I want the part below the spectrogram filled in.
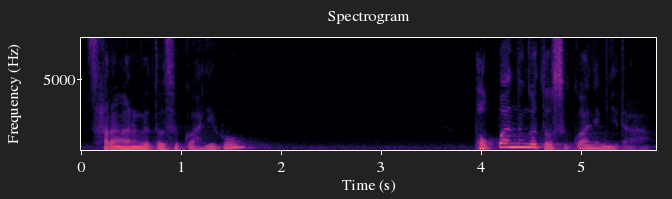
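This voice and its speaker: A middle-aged male pastor preaching a sermon, firing off rhetorical questions and sometimes dropping to a soft confessional tone. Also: fairly high pitch, very animated, a little slow, husky. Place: church sanctuary.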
